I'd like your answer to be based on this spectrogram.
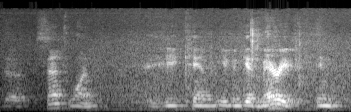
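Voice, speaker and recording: A man in a study group, speaking softly and tentatively as he adds his thoughts to the discussion. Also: mid-range voice, steady tone, measured pace. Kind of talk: casual discussion. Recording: echoey room with noticeable noise.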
